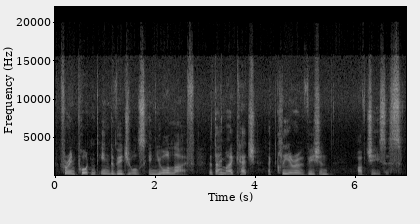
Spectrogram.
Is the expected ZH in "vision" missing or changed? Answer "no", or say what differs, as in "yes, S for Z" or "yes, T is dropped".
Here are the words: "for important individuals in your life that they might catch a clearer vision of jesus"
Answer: no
